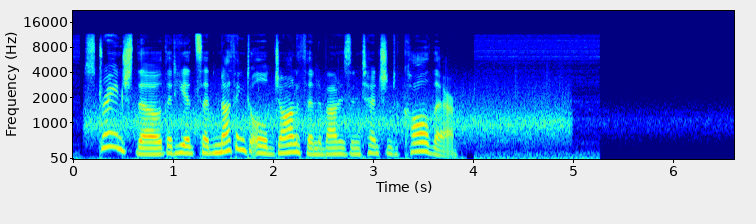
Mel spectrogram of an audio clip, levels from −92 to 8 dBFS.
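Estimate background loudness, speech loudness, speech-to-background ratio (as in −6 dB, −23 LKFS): −47.0 LKFS, −28.0 LKFS, 19.0 dB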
